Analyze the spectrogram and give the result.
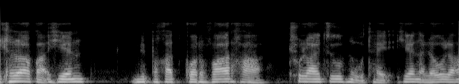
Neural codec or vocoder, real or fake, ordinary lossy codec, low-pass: codec, 16 kHz, 4 kbps, FreqCodec, smaller model; fake; none; 7.2 kHz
